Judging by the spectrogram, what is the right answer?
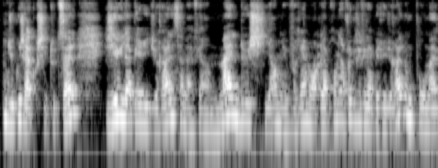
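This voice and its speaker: A woman's voice: on the low side, quick pace, warm tone. A young woman from France, chatting casually to camera in a rambling way, full of fillers and restarts. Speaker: vlogger.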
